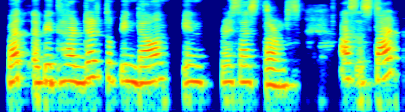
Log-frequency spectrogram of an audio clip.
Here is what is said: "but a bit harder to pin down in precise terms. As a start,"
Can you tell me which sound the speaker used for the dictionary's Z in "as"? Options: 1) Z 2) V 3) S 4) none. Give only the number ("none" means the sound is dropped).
3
